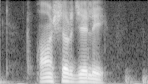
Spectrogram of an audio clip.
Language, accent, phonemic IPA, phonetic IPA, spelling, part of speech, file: Armenian, Eastern Armenian, /ɑnʃəɾd͡ʒeˈli/, [ɑnʃəɾd͡ʒelí], անշրջելի, adjective, Hy-անշրջելի.ogg
- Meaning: irreversible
